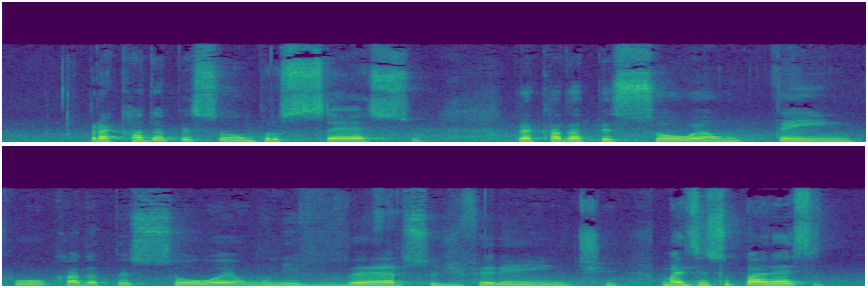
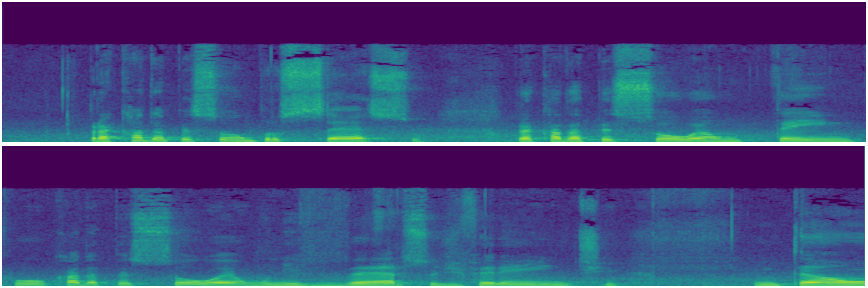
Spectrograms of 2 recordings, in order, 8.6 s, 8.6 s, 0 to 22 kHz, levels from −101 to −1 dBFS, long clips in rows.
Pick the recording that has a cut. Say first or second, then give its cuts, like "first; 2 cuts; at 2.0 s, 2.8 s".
first; 1 cut; at 7.6 s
